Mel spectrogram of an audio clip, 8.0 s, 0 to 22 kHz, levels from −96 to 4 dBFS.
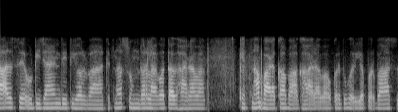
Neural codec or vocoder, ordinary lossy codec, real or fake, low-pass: none; Opus, 16 kbps; real; 5.4 kHz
